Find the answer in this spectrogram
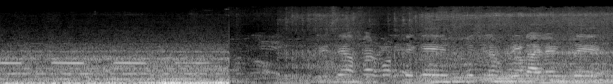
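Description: A strong low rumble with a faint intermittent steady tone over it. About two seconds in it cuts off suddenly and gives way to voices of people talking.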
